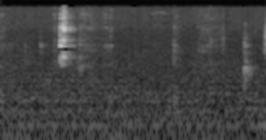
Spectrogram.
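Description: Small metal herb grinder being turned by hand: one sharp click about half a second in, then faint ticking and scraping.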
